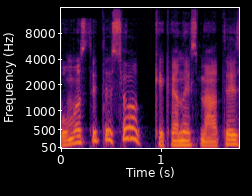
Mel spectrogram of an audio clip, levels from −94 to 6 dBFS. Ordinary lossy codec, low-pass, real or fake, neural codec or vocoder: Opus, 32 kbps; 14.4 kHz; fake; vocoder, 44.1 kHz, 128 mel bands, Pupu-Vocoder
